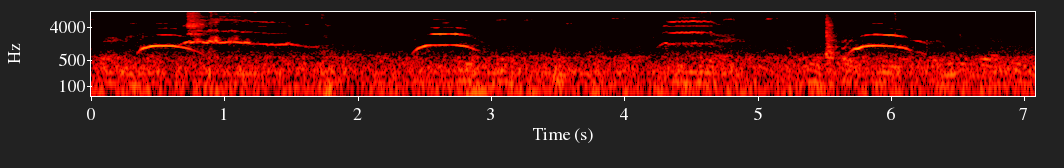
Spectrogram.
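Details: Mother cat calling her kittens with short arched meows repeated about every two to three seconds, each rising then dropping, alongside fainter higher squeaky mews and a constant low rumble.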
